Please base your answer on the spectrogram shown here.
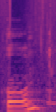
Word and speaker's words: Om: Om. This syllable Om is constituted of 3 letters, A, U, Ma, and these 3 letters, they symbolize your body, your speech and your mind.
